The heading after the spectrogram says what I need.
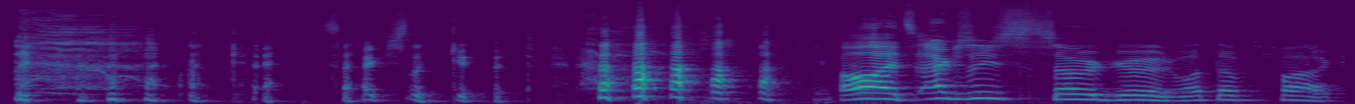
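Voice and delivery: high-pitched giggly delight, laughing through it; cracking up at how good it looks; real laughter bubbling over the words. Real, not acted. Delighted laughing at own fix.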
